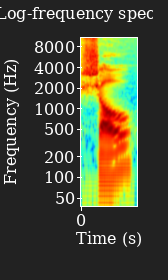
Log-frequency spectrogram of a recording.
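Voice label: "shou", Mandarin Chinese pinyin, second tone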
